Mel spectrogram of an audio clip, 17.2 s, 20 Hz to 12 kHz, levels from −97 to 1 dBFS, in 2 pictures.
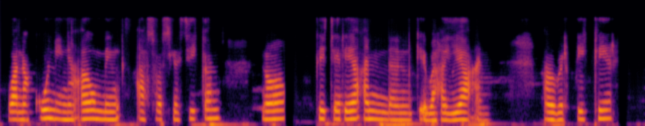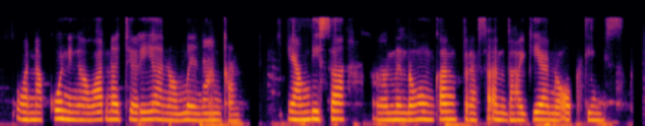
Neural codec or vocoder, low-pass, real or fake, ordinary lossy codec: codec, 16 kHz, 2 kbps, X-Codec, HuBERT features, trained on general audio; 7.2 kHz; fake; none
